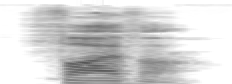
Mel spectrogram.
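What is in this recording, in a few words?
"fiver", Australian English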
